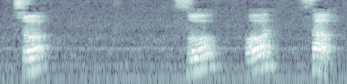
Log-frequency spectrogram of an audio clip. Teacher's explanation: ये तीनों तरह के शकार, इनका जो उच्चारण का प्रयत्न होगा वो विवार, श्वास, अघोष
